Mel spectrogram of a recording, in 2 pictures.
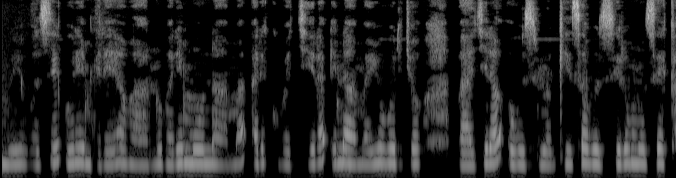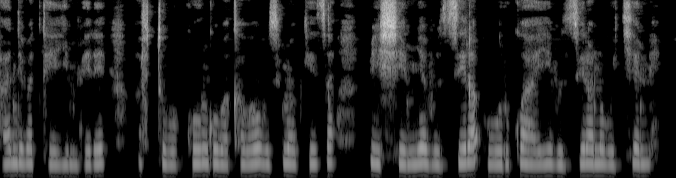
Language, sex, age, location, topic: Kinyarwanda, female, 18-24, Kigali, health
